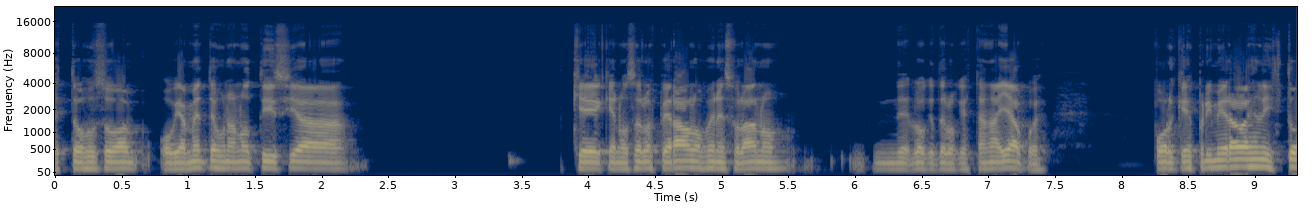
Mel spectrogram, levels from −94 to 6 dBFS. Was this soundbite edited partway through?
no; 0 cuts

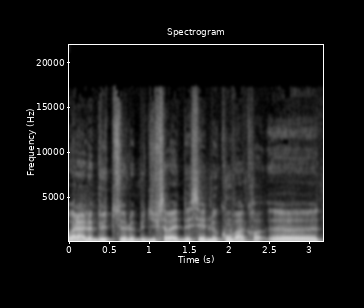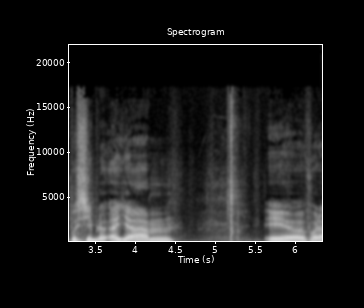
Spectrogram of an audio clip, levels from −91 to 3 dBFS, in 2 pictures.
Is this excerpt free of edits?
no; 2 cuts; at 1.1 s, 3.2 s

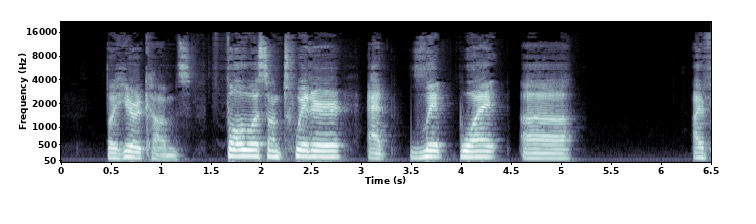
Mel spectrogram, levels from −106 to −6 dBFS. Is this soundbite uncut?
no; 2 cuts; at 1.4 s, 4.5 s

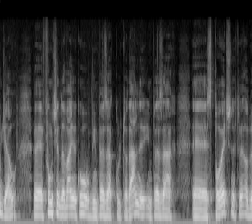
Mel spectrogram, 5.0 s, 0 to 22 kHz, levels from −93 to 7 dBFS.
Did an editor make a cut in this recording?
yes; 1 cut; at 1.5 s

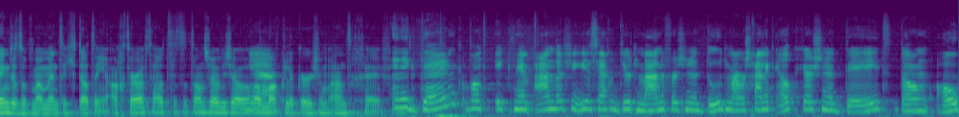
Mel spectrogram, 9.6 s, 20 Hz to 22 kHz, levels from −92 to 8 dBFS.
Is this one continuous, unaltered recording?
yes; 0 cuts

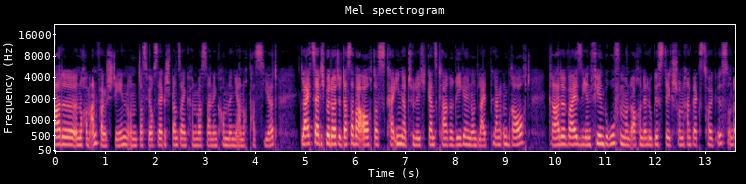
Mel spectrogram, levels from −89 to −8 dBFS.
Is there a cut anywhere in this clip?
no; 0 cuts

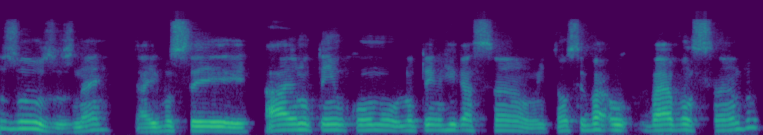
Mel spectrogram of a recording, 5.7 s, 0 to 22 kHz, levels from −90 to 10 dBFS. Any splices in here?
yes; 2 cuts; at 1.9 s, 4.7 s

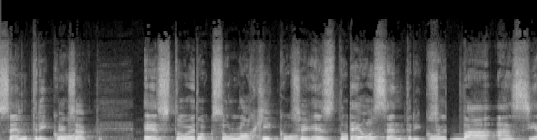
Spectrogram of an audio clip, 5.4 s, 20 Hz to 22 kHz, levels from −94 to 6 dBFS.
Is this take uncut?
no; 3 cuts; at 1.9 s, 3.5 s, 4.5 s

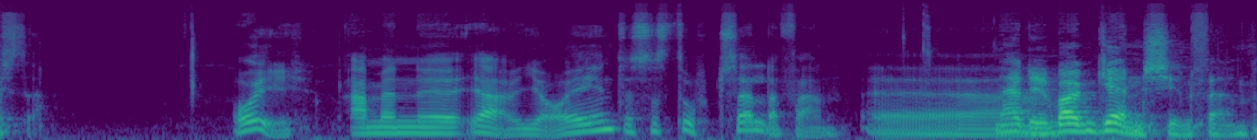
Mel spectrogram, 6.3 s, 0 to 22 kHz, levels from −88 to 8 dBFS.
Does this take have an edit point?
yes; 1 cut; at 4.2 s

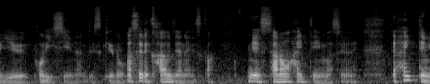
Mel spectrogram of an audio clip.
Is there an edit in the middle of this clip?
yes; 1 cut; at 1.2 s

